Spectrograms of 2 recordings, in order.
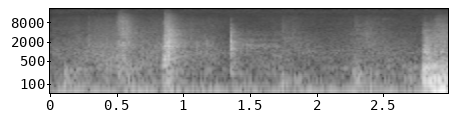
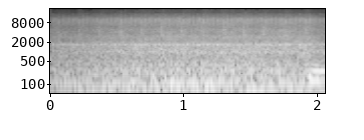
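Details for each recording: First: Mitsubishi Pajero 3 GDI right after replacing the high-pressure fuel pump (ТНВД) filter: steady starter crank pulsing about three times a second for several seconds, engine never catches; cranks, no start. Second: Mitsubishi Pajero 3 GDI idling, fuel pressure reading about 2.8–2.9, before the high-pressure fuel pump inlet filter is replaced: a steady, even idle hum with no misfire or knock. Normal smooth idle.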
